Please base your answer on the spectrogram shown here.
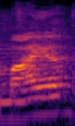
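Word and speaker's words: Mya: We are smoking out of a Maya or a Mia, depends on how you want to pronounce it.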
